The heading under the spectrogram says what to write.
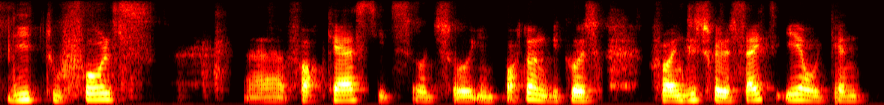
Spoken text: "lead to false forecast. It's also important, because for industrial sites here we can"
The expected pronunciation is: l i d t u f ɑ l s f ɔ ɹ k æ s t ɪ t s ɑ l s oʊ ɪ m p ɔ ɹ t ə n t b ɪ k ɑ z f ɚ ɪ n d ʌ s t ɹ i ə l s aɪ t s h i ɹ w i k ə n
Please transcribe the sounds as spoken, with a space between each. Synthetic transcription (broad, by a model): l i d t u f ɑ l s f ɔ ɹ k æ s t ɪ t s ɑ l s oʊ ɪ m p ɔ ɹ t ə n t b ɪ k ɑ z f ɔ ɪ n d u s t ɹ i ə l s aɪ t h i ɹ w i k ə n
